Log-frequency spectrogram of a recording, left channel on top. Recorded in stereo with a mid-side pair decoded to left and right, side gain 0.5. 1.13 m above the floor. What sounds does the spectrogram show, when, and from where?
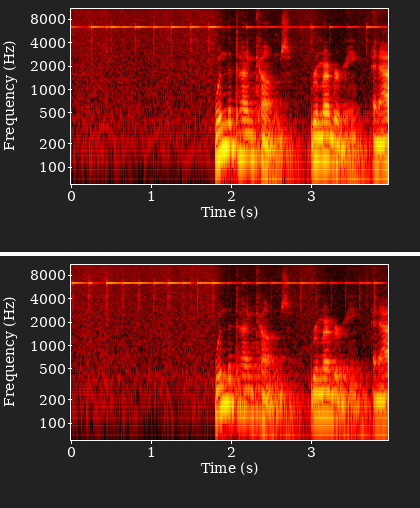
1.8 s a man speaking: 35° left, 1.0 m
